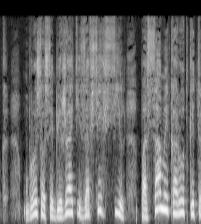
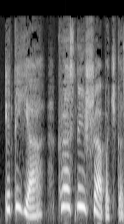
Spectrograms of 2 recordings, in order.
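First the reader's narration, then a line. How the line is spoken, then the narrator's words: Wolf mimicking girl's thin voice. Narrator (Russian): сказал волк тоненьким голоском девочки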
